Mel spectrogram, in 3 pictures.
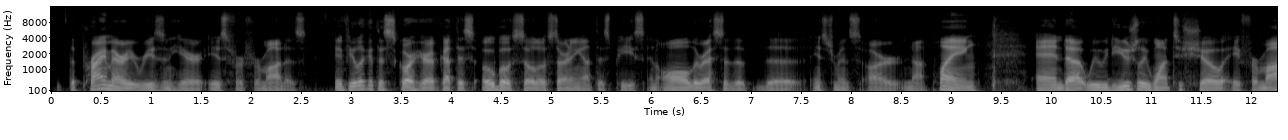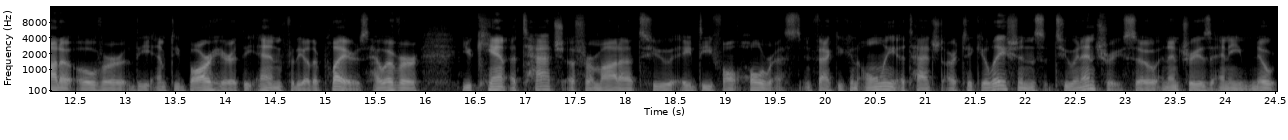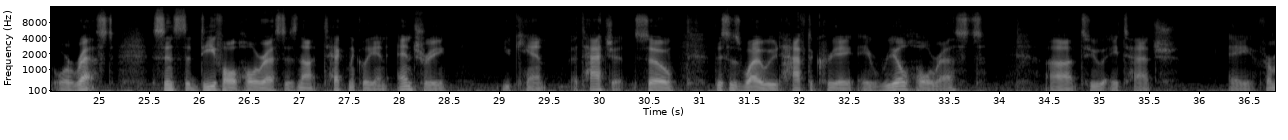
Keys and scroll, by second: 17.7-20.0 typing, 28.9 f, 33.5 7, 36.2 f.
